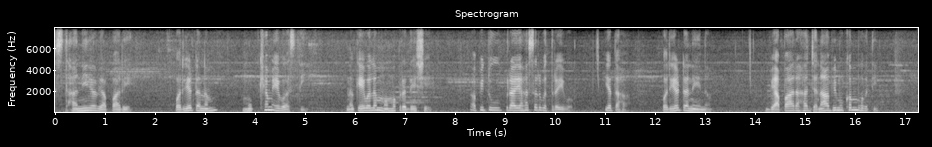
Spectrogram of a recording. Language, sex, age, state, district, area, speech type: Sanskrit, female, 60+, Maharashtra, Nagpur, urban, spontaneous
